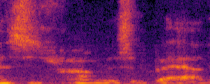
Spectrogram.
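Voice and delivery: breathy retold whisper; hushed dismay. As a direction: whisper it in mock dread. Retold dismay over baby ray.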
